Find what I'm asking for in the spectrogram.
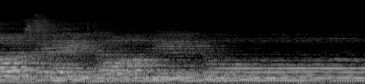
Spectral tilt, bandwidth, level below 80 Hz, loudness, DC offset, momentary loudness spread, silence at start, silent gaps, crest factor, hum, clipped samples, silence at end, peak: -7 dB/octave; 13 kHz; -54 dBFS; -28 LUFS; under 0.1%; 3 LU; 0 s; none; 16 dB; none; under 0.1%; 0 s; -12 dBFS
